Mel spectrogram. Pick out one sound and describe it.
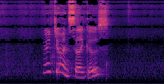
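A baby squeals loudly up close.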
